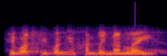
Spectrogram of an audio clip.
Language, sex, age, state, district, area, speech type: Bodo, female, 60+, Assam, Chirang, rural, conversation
